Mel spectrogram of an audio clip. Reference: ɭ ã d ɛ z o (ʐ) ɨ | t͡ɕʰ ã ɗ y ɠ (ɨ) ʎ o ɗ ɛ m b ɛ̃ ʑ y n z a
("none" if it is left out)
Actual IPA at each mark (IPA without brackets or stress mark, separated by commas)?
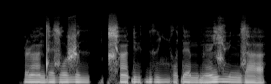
ʐ, ɨ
